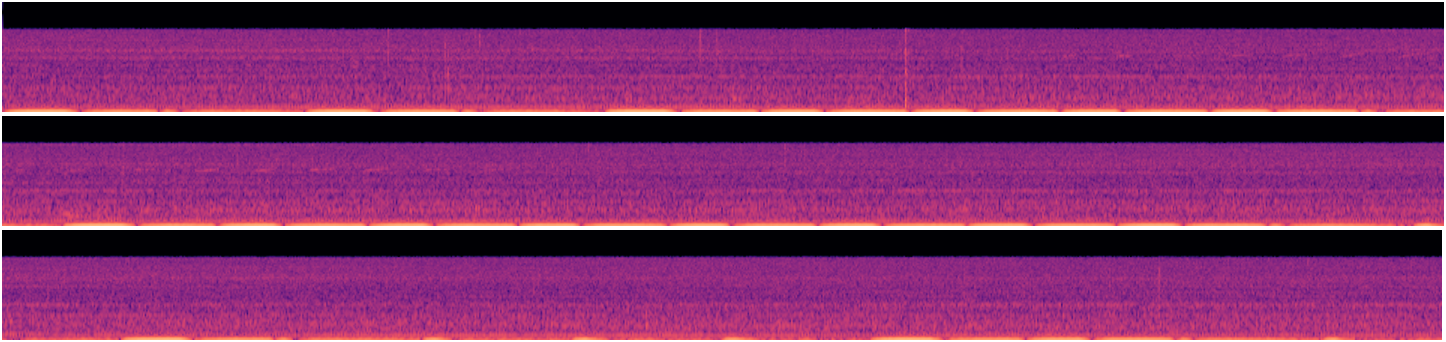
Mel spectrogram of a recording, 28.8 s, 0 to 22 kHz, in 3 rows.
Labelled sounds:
0.0	5.0	vessel noise, 0 to 8.0 kHz
7.0	13.0	killer whale, southern resident, J pod, whistle, 2.5 to 3.6 kHz

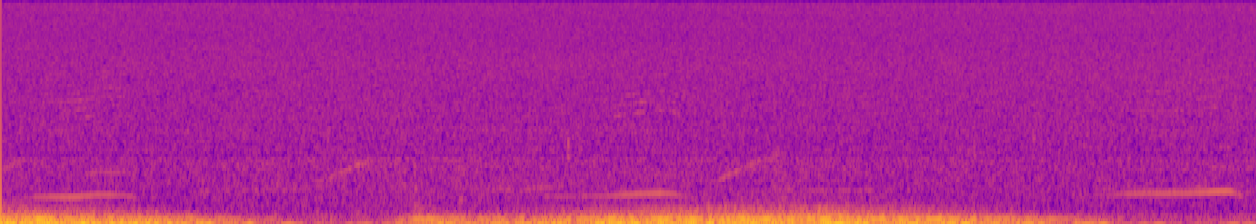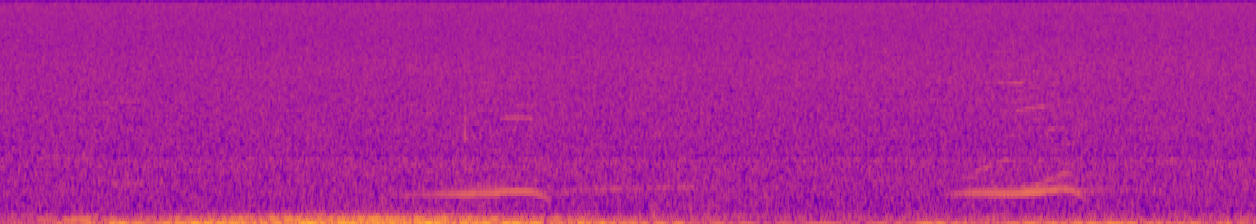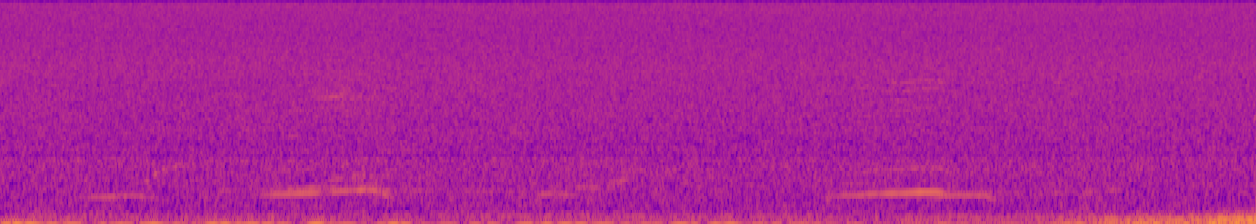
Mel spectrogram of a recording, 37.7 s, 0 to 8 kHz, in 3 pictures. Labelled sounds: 17.6	17.9	humpback whale, 1.5 to 1.7 kHz
22.7	23.0	humpback whale, 1.8 to 2.0 kHz
28.3	28.6	humpback whale, 2.1 to 2.3 kHz

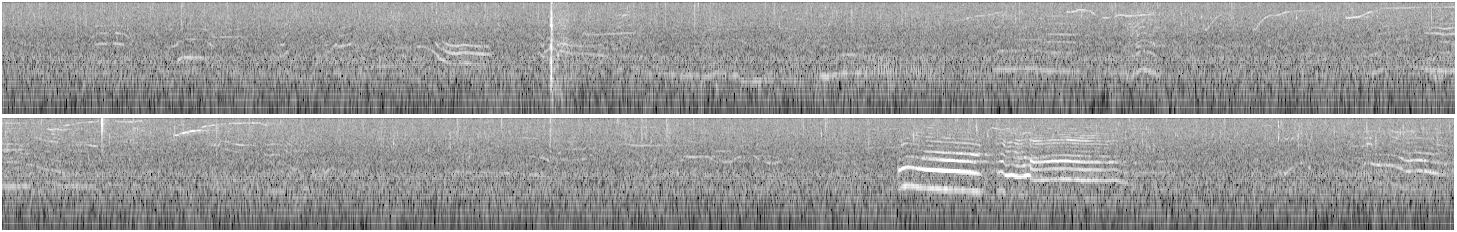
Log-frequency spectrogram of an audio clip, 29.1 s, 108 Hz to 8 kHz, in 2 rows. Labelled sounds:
1.7	2.4	killer whale, Bigg's (transient), 0.78 to 2.2 kHz
3.2	6.4	killer whale, Bigg's (transient), 0.78 to 2.6 kHz
9.9	10.8	killer whale, Bigg's (transient), 1.2 to 2.3 kHz
11.1	11.5	killer whale, Bigg's (transient), 4.6 to 5.0 kHz
12.6	13.2	killer whale, Bigg's (transient), 4.2 to 5.8 kHz
13.4	16.0	killer whale, Bigg's (transient), 0.88 to 7.1 kHz
16.2	17.2	killer whale, Bigg's (transient), 2.7 to 6.7 kHz
20.7	21.7	killer whale, Bigg's (transient), 1.6 to 5.6 kHz
23.5	25.8	killer whale, Bigg's (transient), 0.78 to 4.6 kHz
27.3	29.0	killer whale, Bigg's (transient), 0.88 to 2.2 kHz

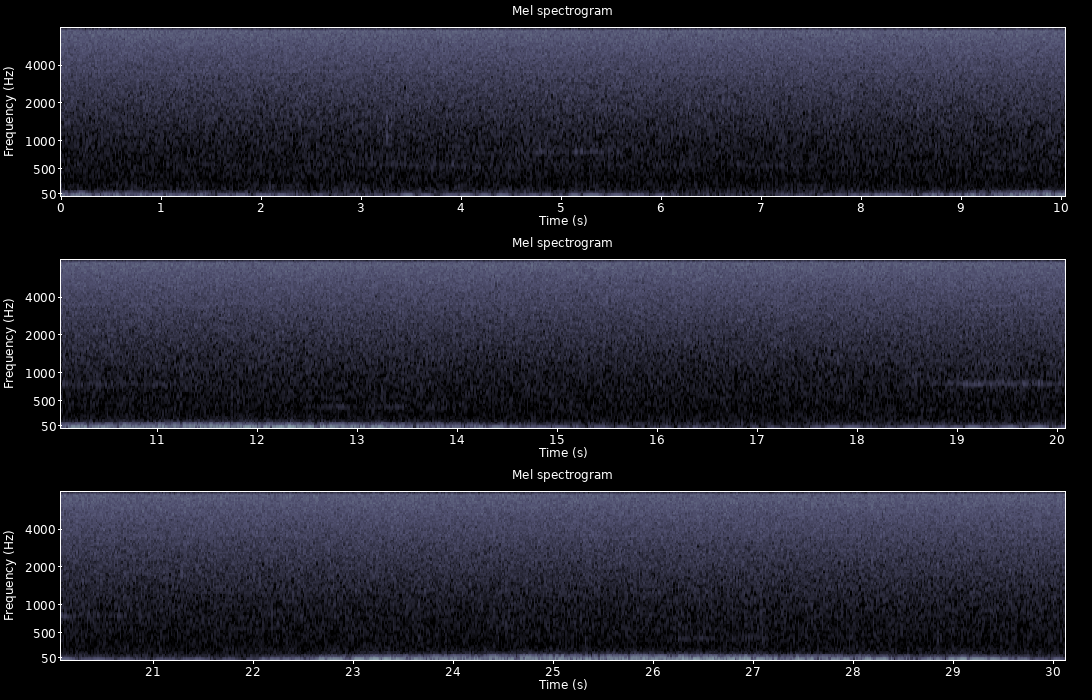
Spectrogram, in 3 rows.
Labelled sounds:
19.0	19.3	vessel noise, 0.80 to 0.93 kHz

